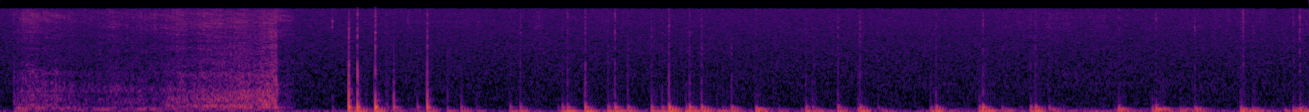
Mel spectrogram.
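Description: Fingertips and nails scratch and rub the painted surface of an acrylic eagle painting on canvas held upright, starting with a steady, brighter scratching texture for about a second and a half. It then shifts to a quick, uneven run of short, deep, dull taps and thumps on the canvas with almost no ring.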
